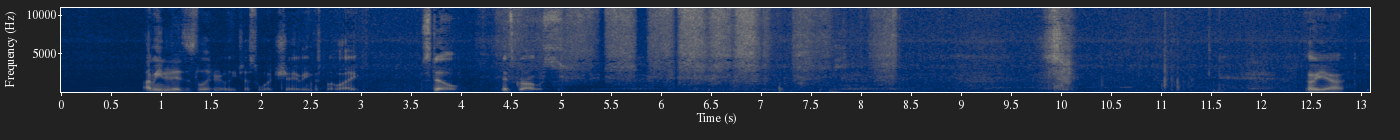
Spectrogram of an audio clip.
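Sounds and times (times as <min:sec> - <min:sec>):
wipe rubbing on wood: 0:04.3 - 0:08.4.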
